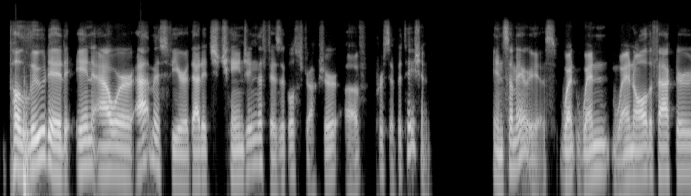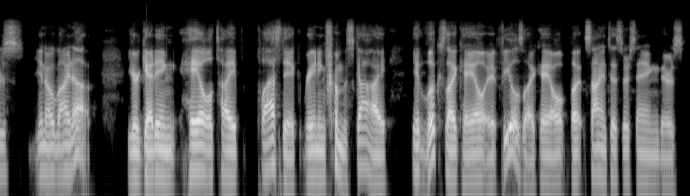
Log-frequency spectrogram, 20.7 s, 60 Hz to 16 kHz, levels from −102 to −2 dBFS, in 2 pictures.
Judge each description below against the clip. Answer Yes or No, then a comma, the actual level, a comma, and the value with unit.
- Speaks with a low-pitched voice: Yes, low, 115 Hz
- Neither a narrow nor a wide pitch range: Yes, average, 3.0 semitones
